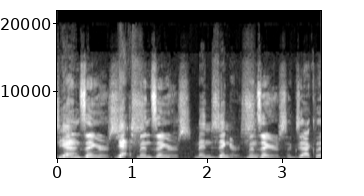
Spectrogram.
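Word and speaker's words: Menzingers: know you guys are out with zingers right men zingers yes men zingers men zingers men zingers exactly that's how you pronounce it not a lot of people know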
